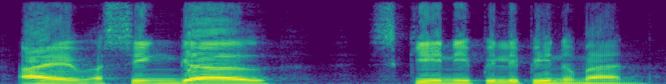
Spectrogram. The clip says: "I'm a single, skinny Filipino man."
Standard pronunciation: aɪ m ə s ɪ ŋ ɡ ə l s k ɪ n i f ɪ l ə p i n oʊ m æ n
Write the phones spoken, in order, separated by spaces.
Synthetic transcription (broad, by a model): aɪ m ə s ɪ ŋ ɡ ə l s k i n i p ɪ l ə p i n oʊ m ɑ n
